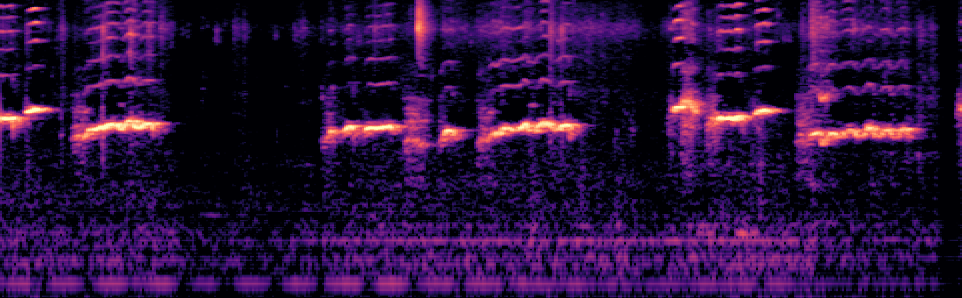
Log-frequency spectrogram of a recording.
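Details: Whistled rendition of Nights in White Satin by a male pet cockatiel performing for a fish and other birds; bright tonal phrases with slides between notes, broken by short silences.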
